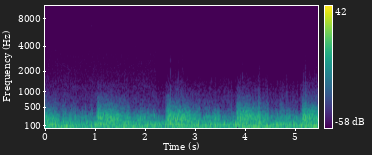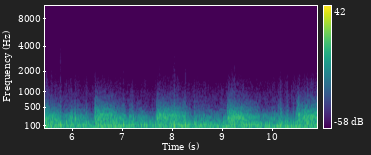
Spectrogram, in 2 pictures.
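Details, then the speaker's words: Normal vesicular lung sounds heard through a stethoscope on a dog or cat patient, used for counting respiratory rate: soft, low rustling breath sounds rising and falling steadily through inspiration and expiration under stethoscope noise. "Vamos ao exemplo no vídeo em um paciente com sons pulmonares normais, que são os sons vesiculares."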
